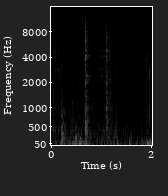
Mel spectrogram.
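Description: Faint, scattered clicks and ticks, about three, from an aluminium extrusion frame bar and its nuts being slid along the slots of the upright frame pieces.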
